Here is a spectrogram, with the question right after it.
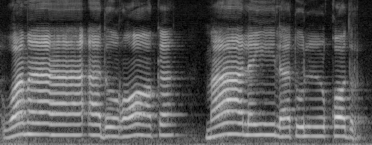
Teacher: وما کے اوپر مد ہے، اس کو لمبا کر کے پڑھنا ہے 1 سے 3 الف کے برابر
